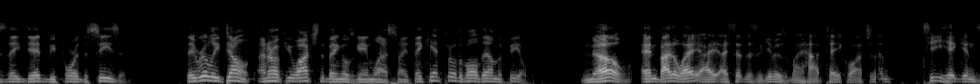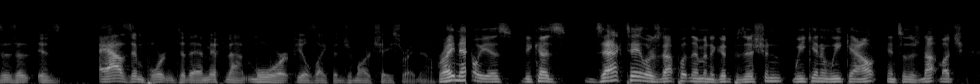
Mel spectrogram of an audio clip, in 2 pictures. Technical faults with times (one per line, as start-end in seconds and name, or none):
8.75-8.85 lost AMR speech frames
13.33-16.08 DECT cordless phone buzz
14.45-14.58 lost AMR speech frames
